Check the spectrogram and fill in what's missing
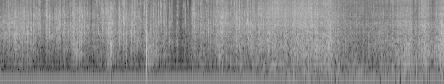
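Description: Clear plastic air pillow packaging, hollow air-filled cushions with green print, is tapped, pressed and crinkled by fingertips. A steady bright crinkling and rustling runs throughout, with one sharp tap standing out near the middle.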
